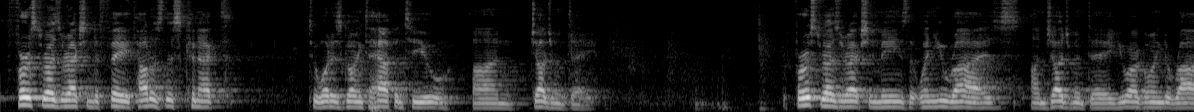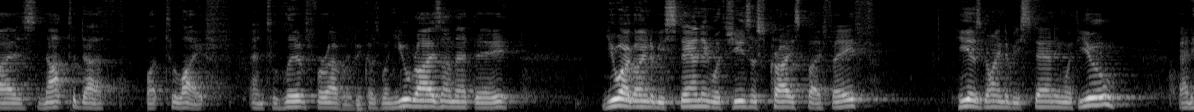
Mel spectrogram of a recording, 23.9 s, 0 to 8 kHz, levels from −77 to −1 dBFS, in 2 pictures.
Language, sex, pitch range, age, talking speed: English, male, 135-170 Hz, 40-59, 180 wpm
